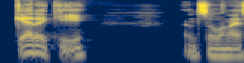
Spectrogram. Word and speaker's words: Goedecke: The only problem is I've been pronouncing your name Sean Godki in my head. And now after years of reading you, I know it's Sean Geti.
